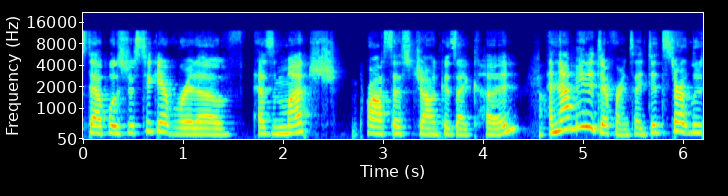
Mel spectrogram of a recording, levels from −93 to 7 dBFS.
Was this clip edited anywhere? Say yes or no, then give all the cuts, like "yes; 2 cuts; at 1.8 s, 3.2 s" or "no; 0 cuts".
yes; 1 cut; at 4.5 s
